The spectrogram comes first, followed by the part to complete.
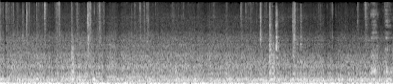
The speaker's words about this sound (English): And in case you guys don't know, I'm driving.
